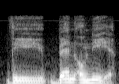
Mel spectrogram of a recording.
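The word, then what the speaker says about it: Beinoni: It is brought down in the Tanya that there's this one known as the Ben Oni, or sometimes pronounced the Benoni, the one who is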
